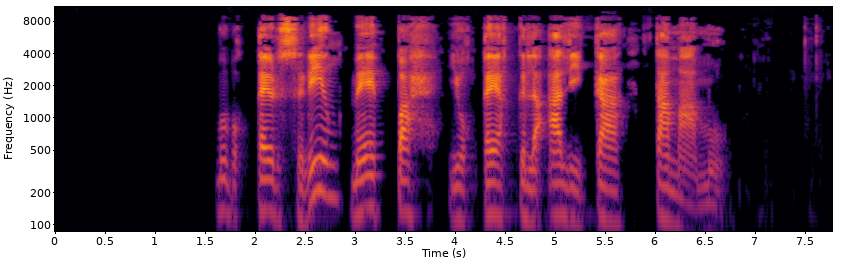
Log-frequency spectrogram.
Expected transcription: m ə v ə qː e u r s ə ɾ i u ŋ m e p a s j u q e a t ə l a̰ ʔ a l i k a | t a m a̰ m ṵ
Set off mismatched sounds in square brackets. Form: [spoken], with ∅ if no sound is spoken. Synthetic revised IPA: m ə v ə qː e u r s ə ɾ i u ŋ m e p a [ħ] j u q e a [q] ə l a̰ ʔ a l i k a | t a m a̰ m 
